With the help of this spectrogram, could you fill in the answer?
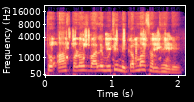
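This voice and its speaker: A man's voice: high voice, expressive, brisk, far from the mic, heavy background noise. A man playing a proud, poor husband in a family story, protesting uneasily. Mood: uneasy. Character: proud, poor husband worried about gossip.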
